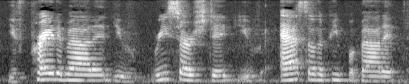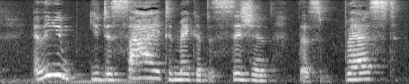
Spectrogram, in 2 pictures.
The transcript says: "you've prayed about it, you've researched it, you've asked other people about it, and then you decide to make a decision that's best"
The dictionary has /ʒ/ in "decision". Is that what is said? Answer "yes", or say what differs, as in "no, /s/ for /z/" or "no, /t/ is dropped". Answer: yes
